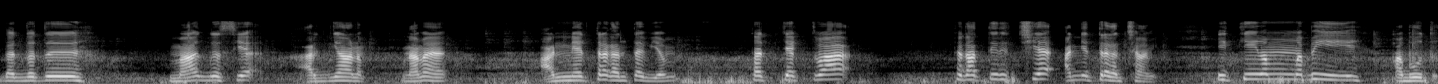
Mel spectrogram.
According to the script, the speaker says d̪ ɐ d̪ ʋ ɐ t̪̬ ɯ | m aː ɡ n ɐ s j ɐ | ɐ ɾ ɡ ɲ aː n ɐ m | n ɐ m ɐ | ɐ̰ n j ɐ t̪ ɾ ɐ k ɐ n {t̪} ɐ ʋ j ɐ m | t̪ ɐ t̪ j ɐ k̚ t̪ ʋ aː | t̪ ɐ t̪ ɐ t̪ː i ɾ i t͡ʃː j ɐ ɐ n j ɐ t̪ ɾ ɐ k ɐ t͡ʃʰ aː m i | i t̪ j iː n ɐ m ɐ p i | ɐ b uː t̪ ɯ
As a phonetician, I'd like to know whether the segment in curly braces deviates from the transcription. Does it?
no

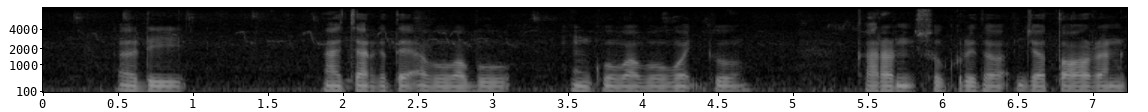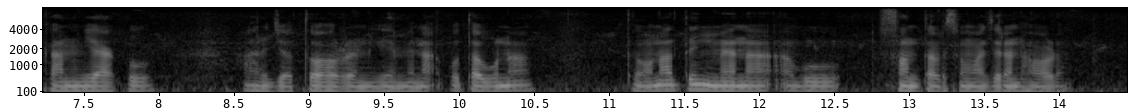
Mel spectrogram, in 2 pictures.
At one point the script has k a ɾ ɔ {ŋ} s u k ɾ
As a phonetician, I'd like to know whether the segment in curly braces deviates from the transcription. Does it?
yes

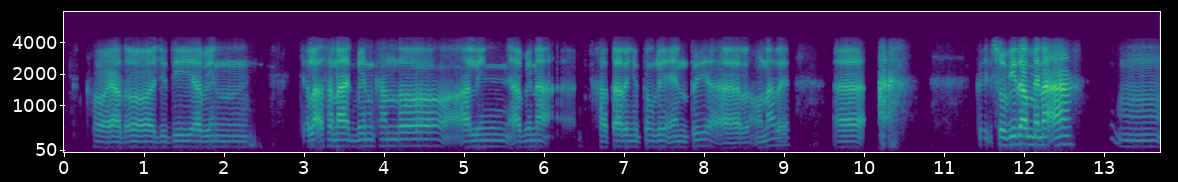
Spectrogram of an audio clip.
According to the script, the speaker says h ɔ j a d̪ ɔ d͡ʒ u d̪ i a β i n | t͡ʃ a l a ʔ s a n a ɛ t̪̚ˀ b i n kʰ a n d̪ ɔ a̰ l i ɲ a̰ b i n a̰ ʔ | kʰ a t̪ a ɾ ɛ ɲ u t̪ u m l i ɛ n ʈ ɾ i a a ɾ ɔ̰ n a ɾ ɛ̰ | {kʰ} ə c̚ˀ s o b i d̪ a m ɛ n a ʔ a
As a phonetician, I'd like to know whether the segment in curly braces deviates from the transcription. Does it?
yes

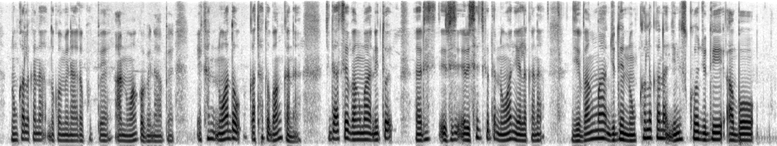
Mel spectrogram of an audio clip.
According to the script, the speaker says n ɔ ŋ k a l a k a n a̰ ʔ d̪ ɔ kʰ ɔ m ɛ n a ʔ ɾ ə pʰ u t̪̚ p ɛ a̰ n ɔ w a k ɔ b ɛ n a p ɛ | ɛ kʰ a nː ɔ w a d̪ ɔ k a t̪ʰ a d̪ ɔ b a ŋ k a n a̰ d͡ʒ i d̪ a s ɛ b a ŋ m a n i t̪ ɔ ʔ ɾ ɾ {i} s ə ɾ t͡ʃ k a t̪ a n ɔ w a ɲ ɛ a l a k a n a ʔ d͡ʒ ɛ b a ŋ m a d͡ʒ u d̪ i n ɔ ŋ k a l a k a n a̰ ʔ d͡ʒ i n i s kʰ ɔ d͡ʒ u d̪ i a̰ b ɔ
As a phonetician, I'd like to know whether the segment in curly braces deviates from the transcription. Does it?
no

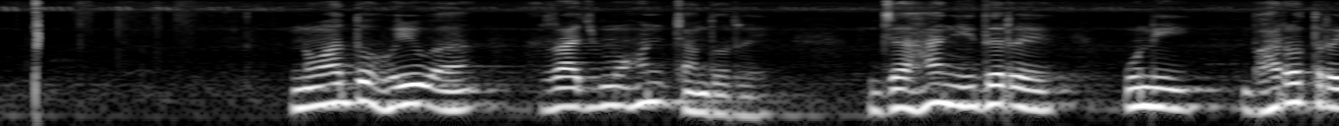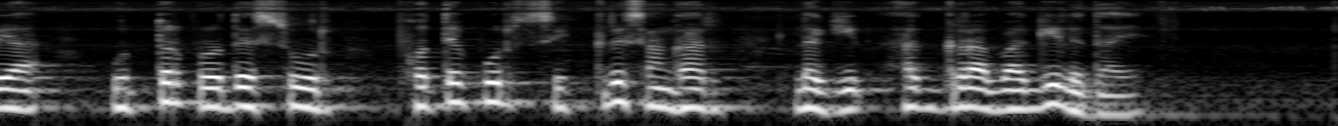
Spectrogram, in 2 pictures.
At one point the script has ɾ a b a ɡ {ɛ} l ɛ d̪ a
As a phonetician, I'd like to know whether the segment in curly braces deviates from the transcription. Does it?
yes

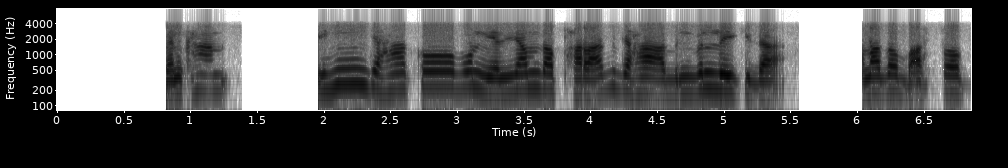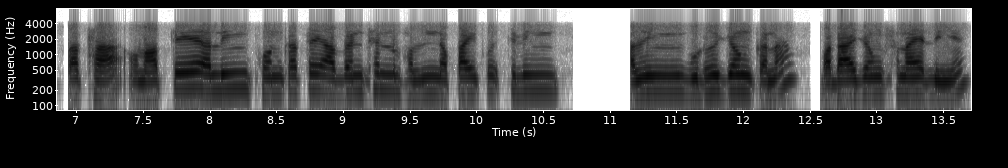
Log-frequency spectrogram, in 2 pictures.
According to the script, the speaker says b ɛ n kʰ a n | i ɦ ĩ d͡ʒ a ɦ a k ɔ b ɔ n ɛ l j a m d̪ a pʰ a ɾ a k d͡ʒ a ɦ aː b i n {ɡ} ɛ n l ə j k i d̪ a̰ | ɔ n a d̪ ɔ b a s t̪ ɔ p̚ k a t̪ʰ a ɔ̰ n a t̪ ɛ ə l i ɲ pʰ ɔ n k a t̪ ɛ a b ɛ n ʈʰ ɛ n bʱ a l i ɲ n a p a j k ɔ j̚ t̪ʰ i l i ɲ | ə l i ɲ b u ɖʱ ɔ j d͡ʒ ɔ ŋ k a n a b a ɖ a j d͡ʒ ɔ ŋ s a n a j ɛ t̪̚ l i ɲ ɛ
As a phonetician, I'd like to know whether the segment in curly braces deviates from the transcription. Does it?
yes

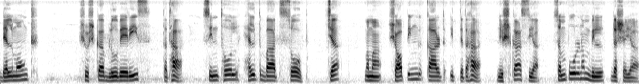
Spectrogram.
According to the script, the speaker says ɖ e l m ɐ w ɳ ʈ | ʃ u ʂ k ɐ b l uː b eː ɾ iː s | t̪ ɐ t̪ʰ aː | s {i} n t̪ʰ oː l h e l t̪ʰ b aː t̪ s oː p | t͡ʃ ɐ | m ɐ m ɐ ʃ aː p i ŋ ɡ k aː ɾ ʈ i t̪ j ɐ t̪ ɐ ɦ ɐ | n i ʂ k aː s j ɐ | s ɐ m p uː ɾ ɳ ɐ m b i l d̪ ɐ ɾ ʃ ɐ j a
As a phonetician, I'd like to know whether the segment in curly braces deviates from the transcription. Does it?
no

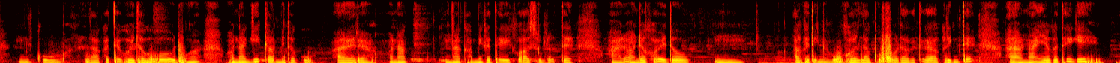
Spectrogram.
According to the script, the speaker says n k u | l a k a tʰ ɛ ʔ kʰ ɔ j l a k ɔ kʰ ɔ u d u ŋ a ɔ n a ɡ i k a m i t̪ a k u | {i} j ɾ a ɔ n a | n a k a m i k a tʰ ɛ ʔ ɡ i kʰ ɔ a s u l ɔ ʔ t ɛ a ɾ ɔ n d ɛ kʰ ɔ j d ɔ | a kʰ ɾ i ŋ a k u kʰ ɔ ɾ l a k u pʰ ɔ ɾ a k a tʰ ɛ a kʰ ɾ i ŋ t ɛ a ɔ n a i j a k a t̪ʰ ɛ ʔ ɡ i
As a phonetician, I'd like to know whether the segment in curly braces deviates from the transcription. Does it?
yes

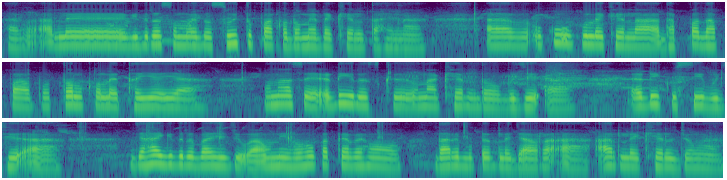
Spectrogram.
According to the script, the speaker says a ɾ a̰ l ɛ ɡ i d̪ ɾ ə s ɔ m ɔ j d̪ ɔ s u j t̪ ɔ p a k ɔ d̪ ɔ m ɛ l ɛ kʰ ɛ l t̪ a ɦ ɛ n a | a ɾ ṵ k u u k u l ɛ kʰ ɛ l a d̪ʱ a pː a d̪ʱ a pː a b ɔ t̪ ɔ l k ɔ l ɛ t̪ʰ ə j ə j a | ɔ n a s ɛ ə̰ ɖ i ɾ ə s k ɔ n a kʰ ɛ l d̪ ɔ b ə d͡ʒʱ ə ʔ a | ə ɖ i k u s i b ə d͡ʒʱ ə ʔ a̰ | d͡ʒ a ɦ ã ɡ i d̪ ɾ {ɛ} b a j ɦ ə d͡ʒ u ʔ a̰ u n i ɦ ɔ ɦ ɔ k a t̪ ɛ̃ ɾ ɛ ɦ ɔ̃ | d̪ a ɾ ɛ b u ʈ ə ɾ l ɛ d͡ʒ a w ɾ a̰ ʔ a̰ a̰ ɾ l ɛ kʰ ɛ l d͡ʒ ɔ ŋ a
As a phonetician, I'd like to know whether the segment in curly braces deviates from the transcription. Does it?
no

